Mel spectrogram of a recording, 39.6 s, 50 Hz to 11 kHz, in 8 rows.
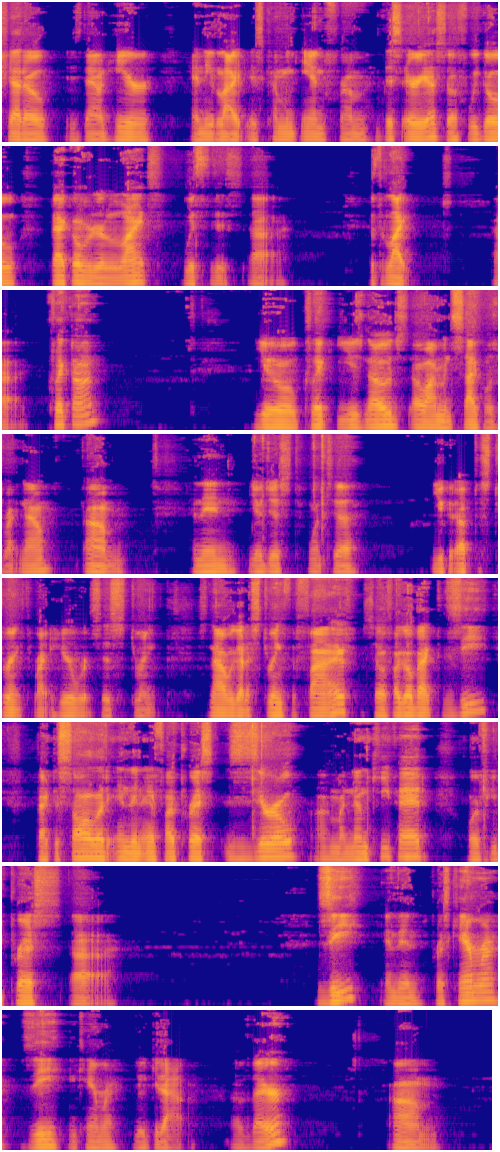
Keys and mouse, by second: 5.9-7.9 drag, 12.4-15.5 drag, 25.6 z, 29.1 KP_0, 31.4 q, 36.1 q.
